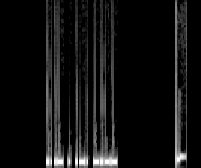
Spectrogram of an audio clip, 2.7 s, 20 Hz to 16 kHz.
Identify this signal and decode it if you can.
Morse code, heard as a keyed tone, about 51 wpm, 700 Hz. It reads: VERY
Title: Sentences from Top 200 Words - New Word Drill - 50wpm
